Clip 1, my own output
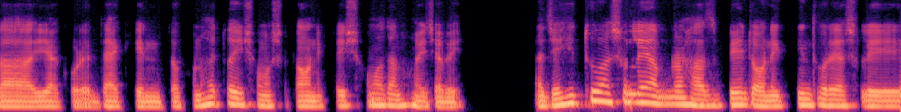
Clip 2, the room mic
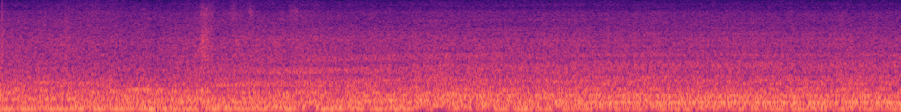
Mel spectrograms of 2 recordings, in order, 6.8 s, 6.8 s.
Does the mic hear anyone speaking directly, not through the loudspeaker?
No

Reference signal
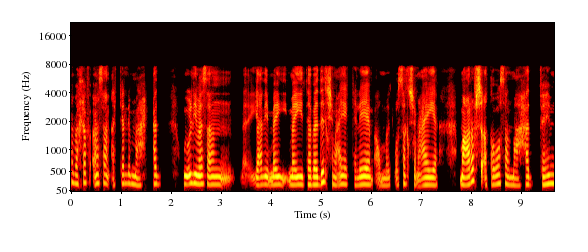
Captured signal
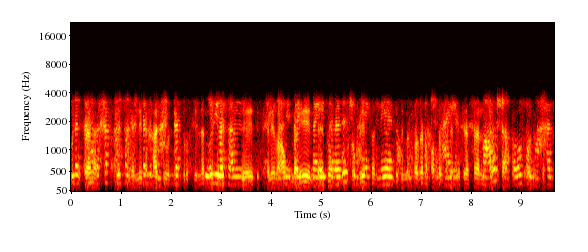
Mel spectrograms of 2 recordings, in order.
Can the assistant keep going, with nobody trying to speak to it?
No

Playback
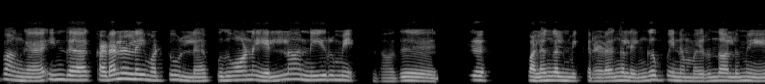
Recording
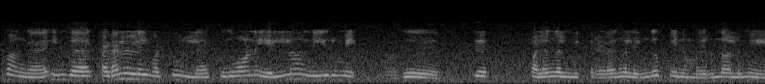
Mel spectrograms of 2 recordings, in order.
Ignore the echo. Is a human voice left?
No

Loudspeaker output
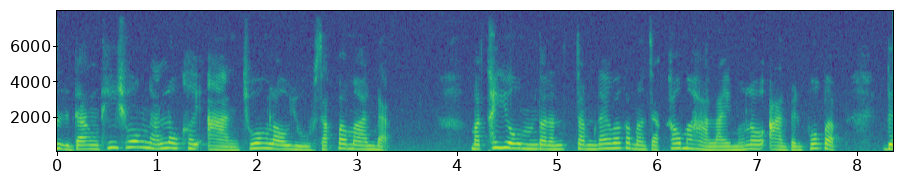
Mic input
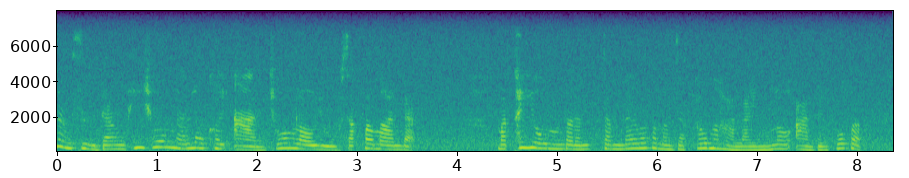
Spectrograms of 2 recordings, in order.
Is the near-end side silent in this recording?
Yes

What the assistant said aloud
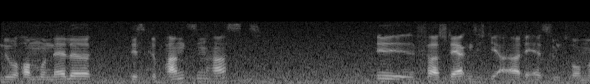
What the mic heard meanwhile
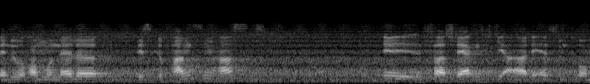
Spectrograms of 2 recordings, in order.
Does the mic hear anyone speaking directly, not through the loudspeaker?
No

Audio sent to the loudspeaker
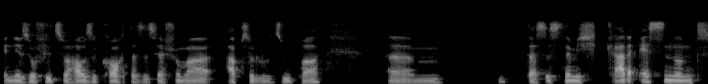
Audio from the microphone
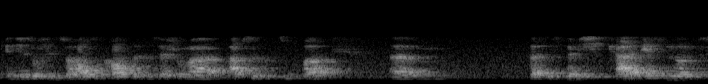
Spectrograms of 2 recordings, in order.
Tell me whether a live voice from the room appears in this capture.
No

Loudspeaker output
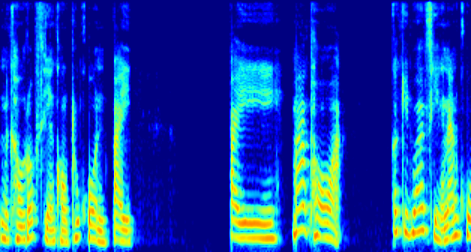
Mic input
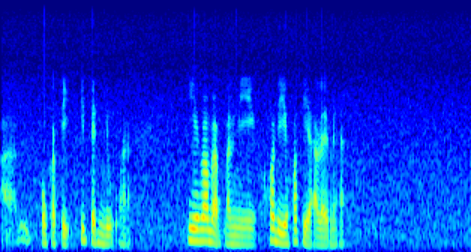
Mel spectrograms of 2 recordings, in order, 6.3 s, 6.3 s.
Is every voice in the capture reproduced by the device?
No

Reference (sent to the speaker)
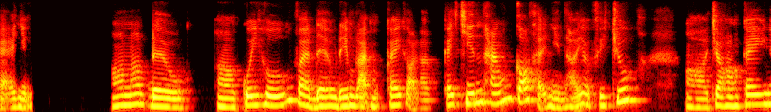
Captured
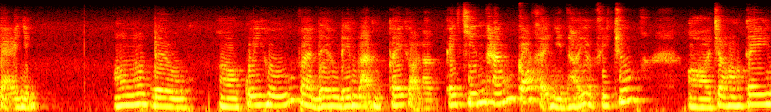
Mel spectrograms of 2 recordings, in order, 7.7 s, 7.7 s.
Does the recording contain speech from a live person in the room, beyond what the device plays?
No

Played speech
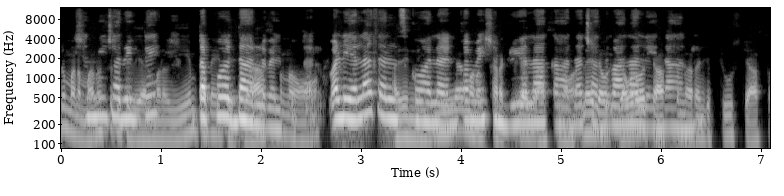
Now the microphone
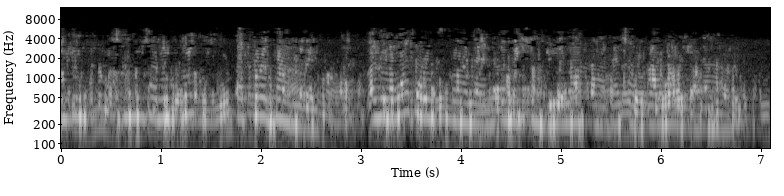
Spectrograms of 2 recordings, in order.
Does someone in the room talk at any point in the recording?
No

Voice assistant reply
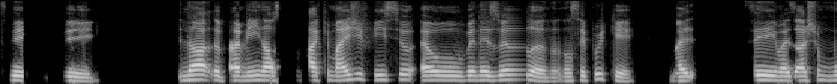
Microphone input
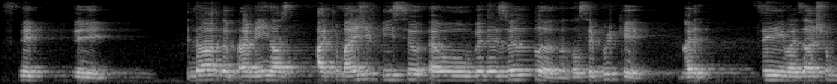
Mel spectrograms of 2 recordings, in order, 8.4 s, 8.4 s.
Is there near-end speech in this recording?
No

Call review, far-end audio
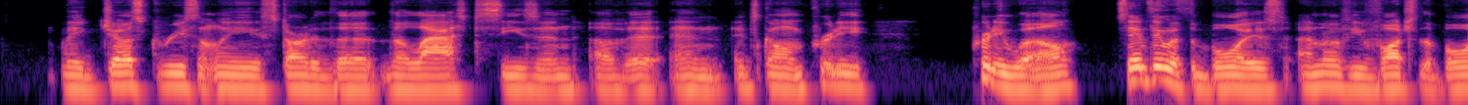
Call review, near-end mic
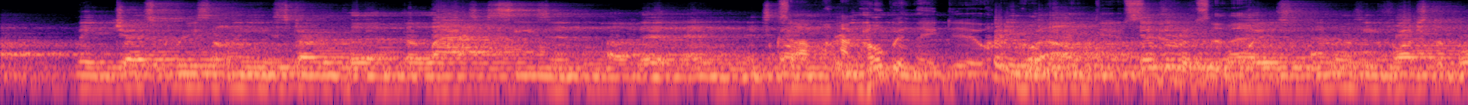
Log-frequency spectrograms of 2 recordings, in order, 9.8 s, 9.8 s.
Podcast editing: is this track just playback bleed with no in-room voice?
No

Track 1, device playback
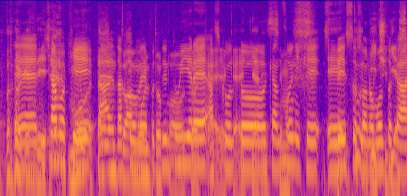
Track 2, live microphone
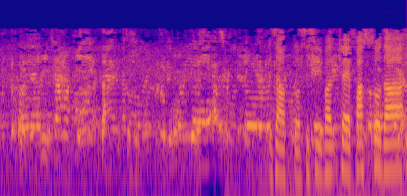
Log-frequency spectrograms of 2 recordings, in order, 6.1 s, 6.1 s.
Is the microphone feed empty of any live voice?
No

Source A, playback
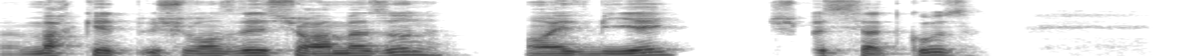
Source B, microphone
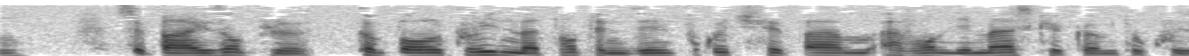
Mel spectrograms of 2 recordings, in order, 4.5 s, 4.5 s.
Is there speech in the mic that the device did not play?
Yes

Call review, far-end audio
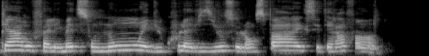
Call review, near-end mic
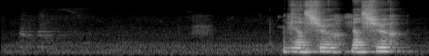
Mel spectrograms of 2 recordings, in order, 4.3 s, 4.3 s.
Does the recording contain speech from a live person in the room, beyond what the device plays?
Yes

